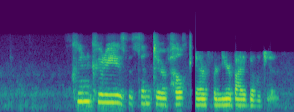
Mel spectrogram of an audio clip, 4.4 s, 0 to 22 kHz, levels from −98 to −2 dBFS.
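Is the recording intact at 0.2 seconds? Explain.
Yes, the speech at 0.2 seconds is intact, coming through the AMR wideband (HD Voice) codec at a high rate where it stays clear with no audible fault.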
